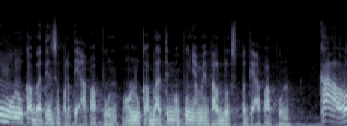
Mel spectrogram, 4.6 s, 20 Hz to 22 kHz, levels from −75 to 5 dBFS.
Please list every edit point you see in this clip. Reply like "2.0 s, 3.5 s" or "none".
1.6 s

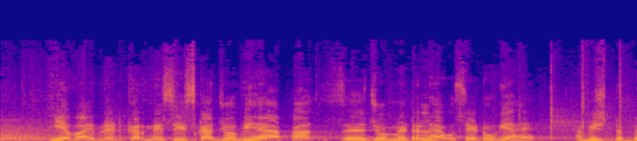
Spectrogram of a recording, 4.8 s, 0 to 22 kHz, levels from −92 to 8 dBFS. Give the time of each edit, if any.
none

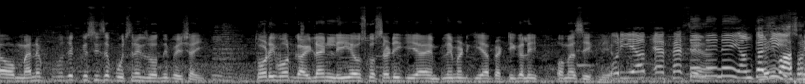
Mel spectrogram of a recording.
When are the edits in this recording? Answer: 6.9 s

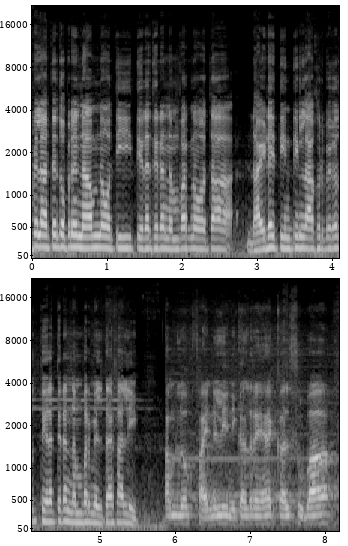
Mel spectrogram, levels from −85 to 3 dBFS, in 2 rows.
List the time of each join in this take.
5.8 s

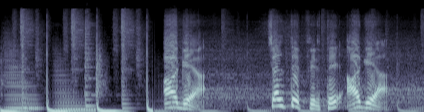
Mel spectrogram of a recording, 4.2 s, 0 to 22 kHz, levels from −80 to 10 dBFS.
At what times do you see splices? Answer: 1.7 s

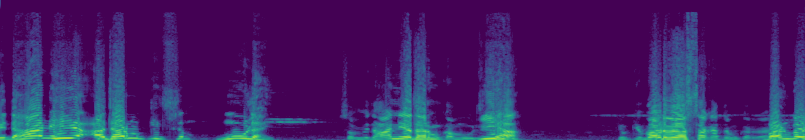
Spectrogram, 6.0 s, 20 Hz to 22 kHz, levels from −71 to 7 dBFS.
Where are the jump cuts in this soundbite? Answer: none

